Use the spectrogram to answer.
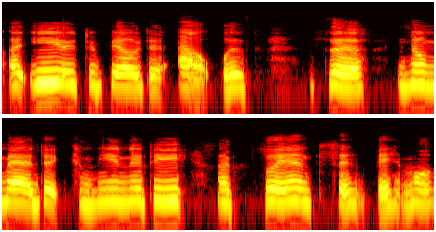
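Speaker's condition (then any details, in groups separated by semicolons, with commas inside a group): Cerebral palsy; from birth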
